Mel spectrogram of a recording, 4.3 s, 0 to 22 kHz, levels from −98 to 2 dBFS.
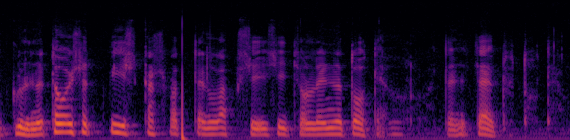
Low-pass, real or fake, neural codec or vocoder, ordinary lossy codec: none; real; none; none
